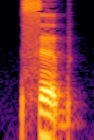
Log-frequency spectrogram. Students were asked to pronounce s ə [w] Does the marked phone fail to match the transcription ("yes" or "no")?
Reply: yes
